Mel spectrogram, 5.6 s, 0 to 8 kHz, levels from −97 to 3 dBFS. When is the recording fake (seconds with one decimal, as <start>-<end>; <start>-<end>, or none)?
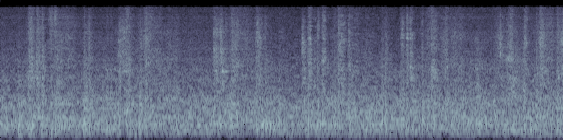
0.0-2.7; 4.4-5.6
